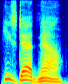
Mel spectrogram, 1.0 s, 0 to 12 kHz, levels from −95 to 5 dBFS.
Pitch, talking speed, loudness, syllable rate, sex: 135 Hz, 175 wpm, -16 LUFS, 3.3 syllables/s, male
